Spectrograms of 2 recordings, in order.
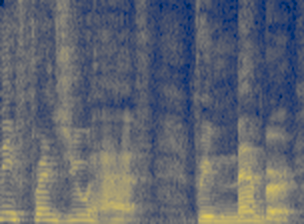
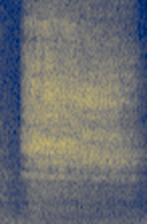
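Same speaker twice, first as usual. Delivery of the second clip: soft breathy shh, barely any voice; shush; 5 dB quieter than usual. Acted. To the children, a quick library shush. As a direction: hush them like in a library. Hushing while reading about books.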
